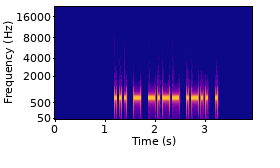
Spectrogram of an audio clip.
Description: Morse code, heard as a keyed tone, about 25 wpm, 700 Hz. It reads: STYLE
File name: 5 Letter Words - First 3 Letters Given - 25wpm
